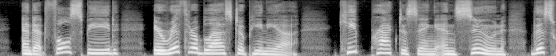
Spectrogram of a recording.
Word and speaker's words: erythroblastopenia: slowly a r roenia try repeating after me erythroblastopenia now a little faster erythroblastopenia and at full speed erythroblastopenia keep practicing and soon this word will roll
